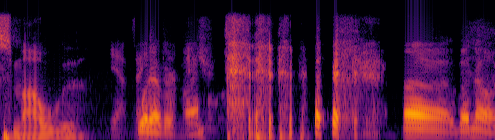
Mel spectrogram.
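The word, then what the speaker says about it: Smaug: of the Rings uh it's pronounced smog yeah whatever uh but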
